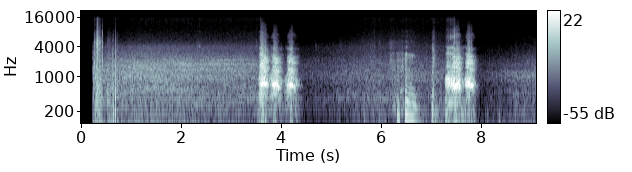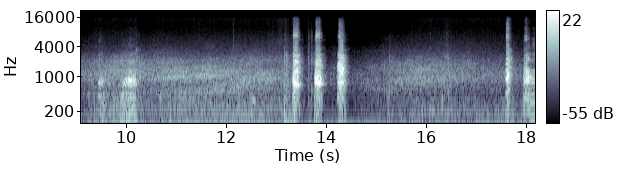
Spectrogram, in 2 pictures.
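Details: Pit bull, a mix of English bulldog and English Staffordshire terrier weighing 40-50 pounds, giving sharp loud barks in short bursts of two or three, separated by quieter stretches of background hiss and rustling.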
